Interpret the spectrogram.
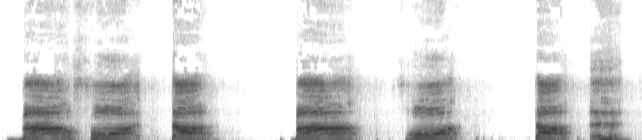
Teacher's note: خا جو ہے یہ حروف حلقی ہے، وسط حلق سے اس کا مخرج ہے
